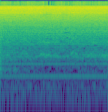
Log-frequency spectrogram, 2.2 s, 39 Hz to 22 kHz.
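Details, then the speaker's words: Propane power-valve calibration run on air with 5 lb of simulated boost; spring pressure is backed off until flow resumes, setting a 5 lb start point. A steady, even hiss over a faint hum shows propane flowing freely again. "now I'm backing off on it taking spring pressure off and you can clearly hear the propane is starting to flow again"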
